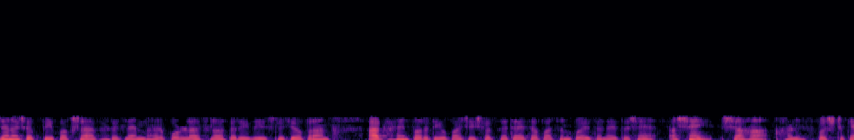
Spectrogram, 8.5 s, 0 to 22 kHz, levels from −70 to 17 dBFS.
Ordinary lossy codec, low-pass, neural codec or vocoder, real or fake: AAC, 32 kbps; 3.6 kHz; codec, 16 kHz, 4.8 kbps, FACodec; fake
